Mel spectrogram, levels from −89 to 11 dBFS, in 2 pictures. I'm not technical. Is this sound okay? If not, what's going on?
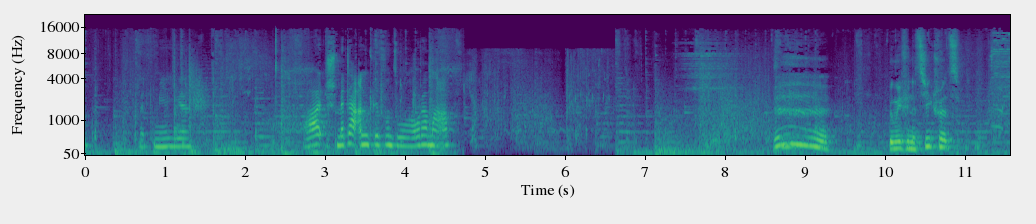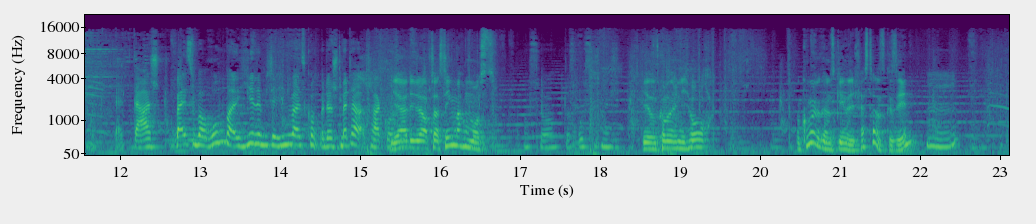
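No. From 4.73 to 6.63 s the sound turns duller and quieter, with a faint new background hiss and no gap at the change. The likely cause is an input switched to a poorer device.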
